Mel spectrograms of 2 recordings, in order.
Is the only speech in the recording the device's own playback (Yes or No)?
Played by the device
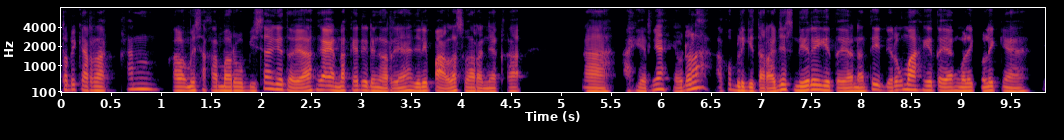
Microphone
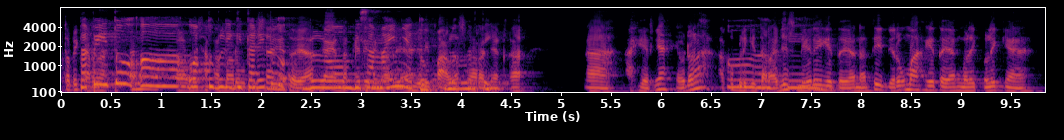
No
